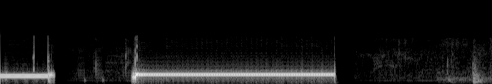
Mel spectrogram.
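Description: Telephone line tones while a call is being transferred: a short steady tone, a brief gap, then a longer flat tone of about two seconds that cuts off into near silence with faint noise.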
